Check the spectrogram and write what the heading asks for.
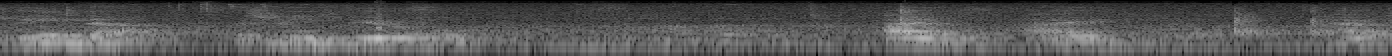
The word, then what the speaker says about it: linda: And I love the word linda because it's, the I's in Spanish have a long E sound, so it's linda, which means beautiful.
